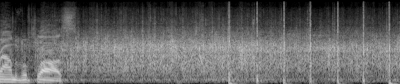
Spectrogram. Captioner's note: audience applauds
